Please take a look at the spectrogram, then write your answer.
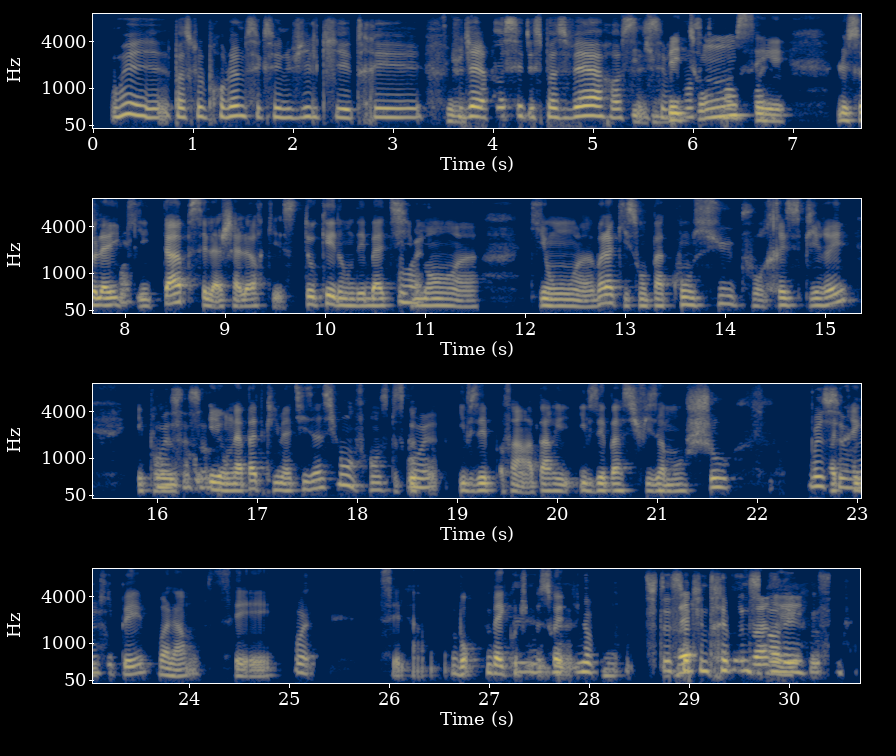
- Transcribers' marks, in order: other background noise; tapping; stressed: "chaud"
- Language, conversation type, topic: French, unstructured, Comment concevriez-vous différemment les villes du futur ?
- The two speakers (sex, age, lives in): female, 30-34, Germany; female, 65-69, France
